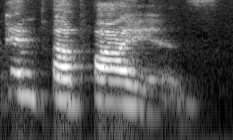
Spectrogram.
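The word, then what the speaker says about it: Tolkepaya: Tolkapayas. – Yeah, like Tolkien Pious. Tolkapayas.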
